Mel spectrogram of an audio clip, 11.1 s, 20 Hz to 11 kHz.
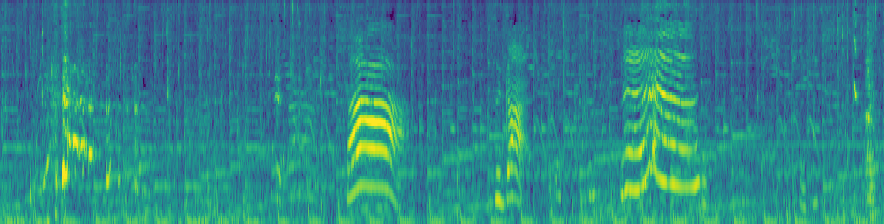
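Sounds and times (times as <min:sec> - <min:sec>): background music: 0:00.0 - 0:11.0
water trickling down plastic chutes: 0:00.0 - 0:11.0.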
